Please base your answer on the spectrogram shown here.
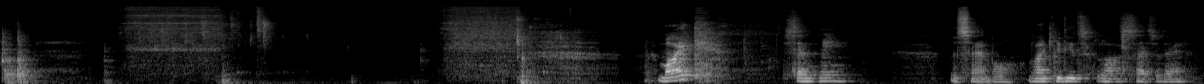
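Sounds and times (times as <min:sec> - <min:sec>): tap water running into sink: 0:01.2 - 0:03.6.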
